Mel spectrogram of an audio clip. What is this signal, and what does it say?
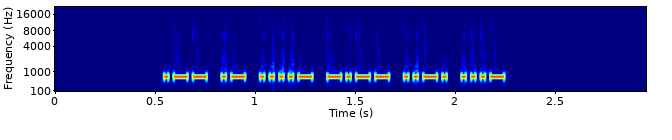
Morse code, heard as a keyed tone, about 50 wpm, 700 Hz. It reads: WA4YFV
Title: USA Call Signs - 6 Characters - 4x Character Spacing - 50wpm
